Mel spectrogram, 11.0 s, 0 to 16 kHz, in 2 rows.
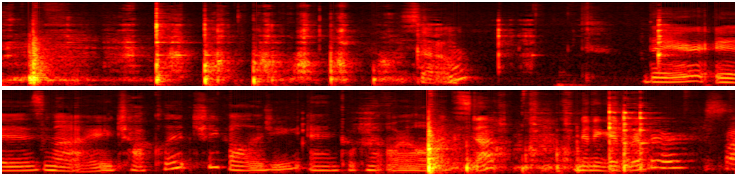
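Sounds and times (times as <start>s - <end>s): spoon clinking against ceramic bowl: 8.2s - 10.5s.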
